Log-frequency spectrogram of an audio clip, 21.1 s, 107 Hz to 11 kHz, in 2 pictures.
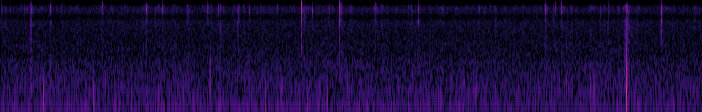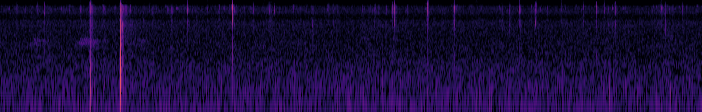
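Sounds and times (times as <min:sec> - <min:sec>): campfire wood crackling: 0:00.0 - 0:21.0
faint steady hiss: 0:00.0 - 0:21.0.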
